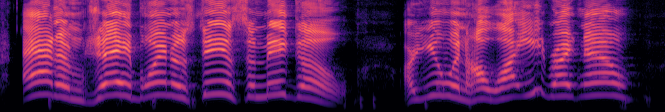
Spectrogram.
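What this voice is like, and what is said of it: Voice rises to higher pitch. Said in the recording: “my voice went up like that for Hawaii”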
